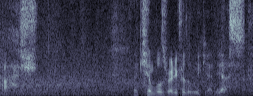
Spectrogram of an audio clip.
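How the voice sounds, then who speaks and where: A man hosts a live walking stream on city streets, chatting casually and reading viewer comments with dry asides. His voice is slightly phlegmy and gravelly, on the low side, a little slow and a bit bright. He records on a handheld gimbal camera rig with a recorder, with traffic and city ambience behind him.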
